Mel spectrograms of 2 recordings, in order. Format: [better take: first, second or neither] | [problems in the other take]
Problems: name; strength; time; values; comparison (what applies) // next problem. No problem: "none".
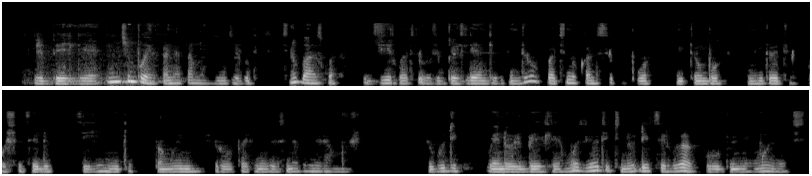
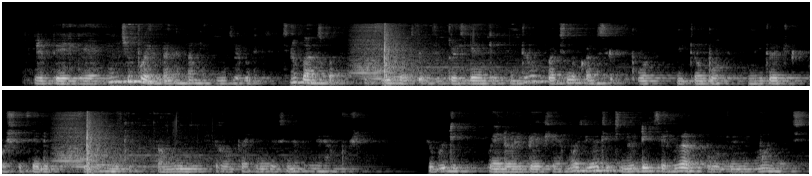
first | background sound (Shatter); 8 dB below the speech // room echo; dies away in 0.8 s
